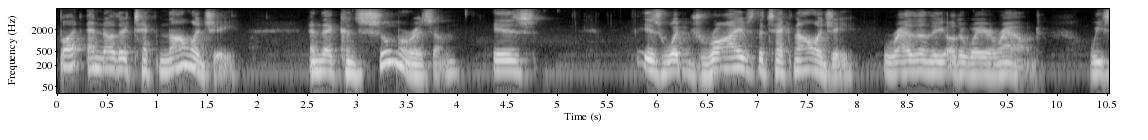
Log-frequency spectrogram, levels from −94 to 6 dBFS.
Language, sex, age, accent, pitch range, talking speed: English, male, 50-69, American, 115-140 Hz, 110 wpm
